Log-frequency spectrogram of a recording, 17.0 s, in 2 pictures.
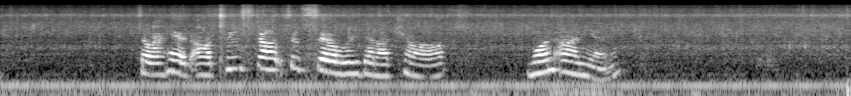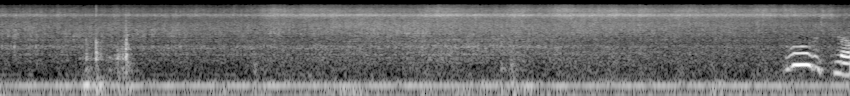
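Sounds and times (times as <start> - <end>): vegetables sizzling in a skillet: 0.0 - 17.0.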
